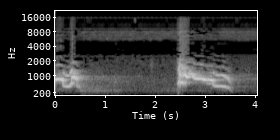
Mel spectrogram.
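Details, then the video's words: At the close of a foxhunting day at Quail Roost, a Jack Russell Terrier serenades the departing hounds: the tail of one wavering howl fades out, then a second strong howl begins sharply and slides downward for about a second. "Serenading the Hounds after a Day of Hunting"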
